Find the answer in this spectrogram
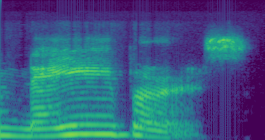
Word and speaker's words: neighbor: Okay, we are talking about neighbors. Can you read up to me, neighbor? Neighbor. Neighbor. Yeah. Neighbor. Very good. The stress is on nay.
